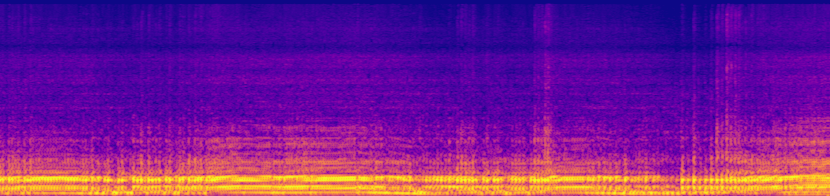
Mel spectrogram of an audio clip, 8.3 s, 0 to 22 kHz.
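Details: Yamaha WR250 single-cylinder with good compression, just revived: rough idle that hunts and stumbles, tone wavering instead of holding steady; carb needs rebuilding, owner unsure idle jet is fully unblocked, irregular idle.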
